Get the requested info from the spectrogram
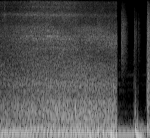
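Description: Roadside fuel dispenser's pump humming steadily as petrol runs through the nozzle into a scooter's tank. It cuts off suddenly near the end, giving way to guitar music.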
